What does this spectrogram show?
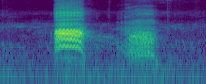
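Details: Crows fighting over food: two harsh, hoarse caws about three quarters of a second apart, the first loud and the second softer, with little background sound.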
